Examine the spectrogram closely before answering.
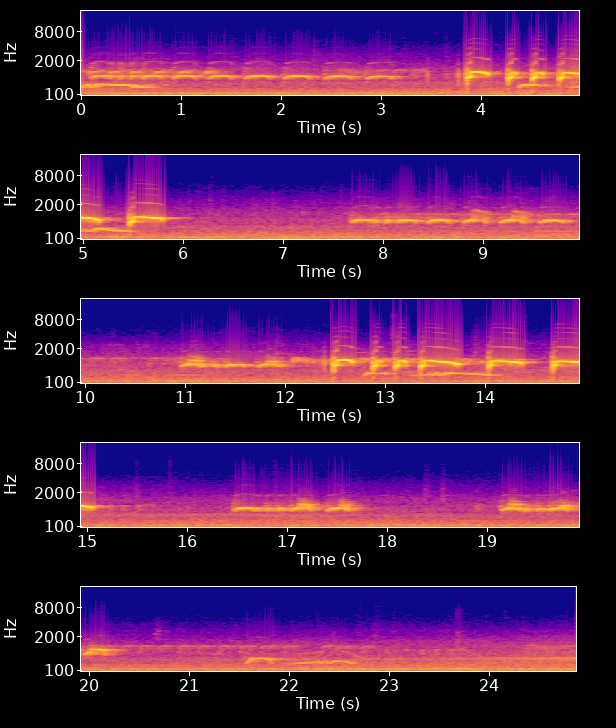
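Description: Bangkok-type zebra dove (perkutut) singing its cooing song: repeated phrases of quick staccato notes with lower sliding coos between them. The phrases are loudest at about four and thirteen seconds in.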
